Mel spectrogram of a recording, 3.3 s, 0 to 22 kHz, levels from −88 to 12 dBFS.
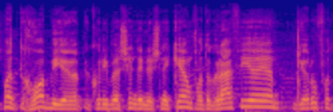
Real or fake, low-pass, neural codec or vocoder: real; 19.8 kHz; none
